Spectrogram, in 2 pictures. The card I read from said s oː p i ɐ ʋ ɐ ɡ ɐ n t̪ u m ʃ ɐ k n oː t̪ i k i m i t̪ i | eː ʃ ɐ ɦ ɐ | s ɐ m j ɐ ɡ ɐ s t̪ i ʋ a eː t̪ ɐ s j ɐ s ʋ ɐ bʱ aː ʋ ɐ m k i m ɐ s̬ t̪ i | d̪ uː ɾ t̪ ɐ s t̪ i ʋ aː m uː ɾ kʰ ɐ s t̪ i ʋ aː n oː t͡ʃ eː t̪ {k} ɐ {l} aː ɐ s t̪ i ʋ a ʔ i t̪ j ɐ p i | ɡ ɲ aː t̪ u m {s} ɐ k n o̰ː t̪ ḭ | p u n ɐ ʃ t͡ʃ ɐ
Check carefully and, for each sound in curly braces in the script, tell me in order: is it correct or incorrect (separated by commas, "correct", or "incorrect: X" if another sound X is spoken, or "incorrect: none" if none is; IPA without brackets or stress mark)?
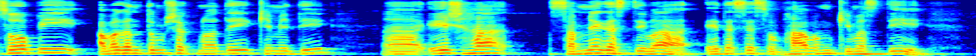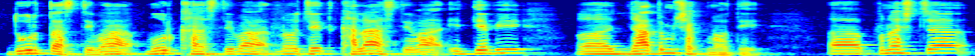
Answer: incorrect: kʰ, correct, incorrect: ʃ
